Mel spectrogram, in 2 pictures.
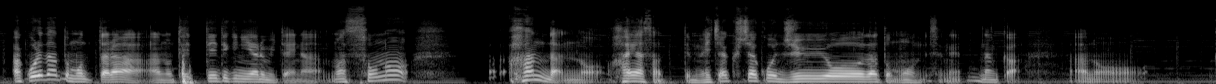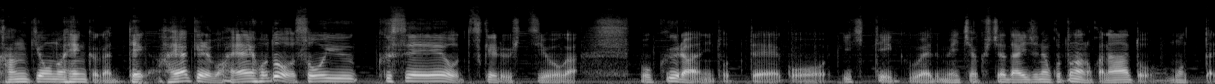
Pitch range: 100-135 Hz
